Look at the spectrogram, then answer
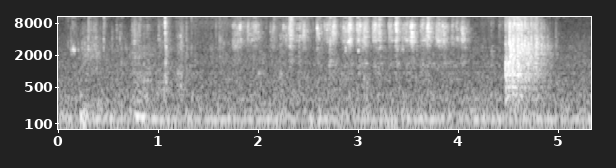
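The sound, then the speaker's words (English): Six dice being counted out of a dice pool click and clatter repeatedly, a busy run of light taps followed by a louder rattling burst near the end, with no one speaking. “You... are going to lose 6 dice from your pool. Okay. Now that I've counted them out.”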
